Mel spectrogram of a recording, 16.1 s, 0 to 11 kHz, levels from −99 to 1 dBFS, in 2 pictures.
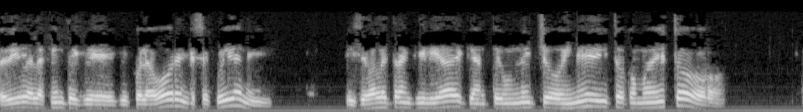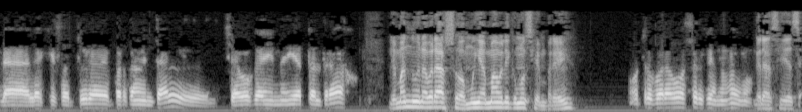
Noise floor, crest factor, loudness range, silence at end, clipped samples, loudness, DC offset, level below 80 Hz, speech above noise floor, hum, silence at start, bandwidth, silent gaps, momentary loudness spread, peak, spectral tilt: -49 dBFS; 16 dB; 2 LU; 0 s; under 0.1%; -17 LUFS; under 0.1%; -50 dBFS; 33 dB; none; 0 s; 8 kHz; none; 8 LU; 0 dBFS; -5.5 dB/octave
